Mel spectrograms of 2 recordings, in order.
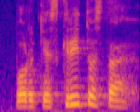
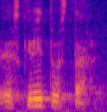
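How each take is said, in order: First: Escrito pressed hard and louder; stress on escrito. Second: Said in the usual way. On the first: Shown as a demonstration. Preacher reading scripture aloud, stressing escrito. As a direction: lean into the word "escrito" as you read it. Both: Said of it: "aquí Jesús siempre hace el énfasis de escrito".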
